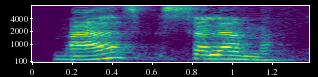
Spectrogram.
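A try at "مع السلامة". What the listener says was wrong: Fantastic.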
